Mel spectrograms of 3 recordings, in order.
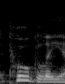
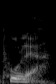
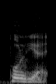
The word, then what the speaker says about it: Puglia: italy and uh puglia it looks like it says poogly uh but it's it's pronounced puglia puglia in italy and uh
